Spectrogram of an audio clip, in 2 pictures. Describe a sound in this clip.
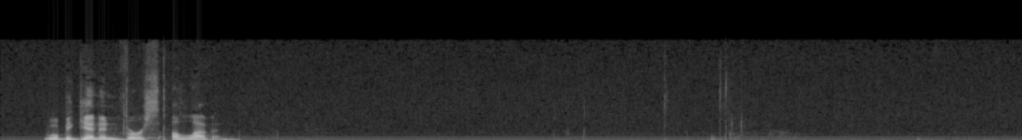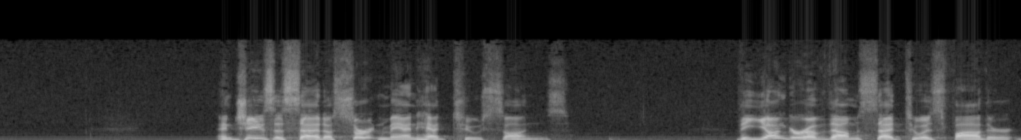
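A middle-aged man speaks through a microphone with animation.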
